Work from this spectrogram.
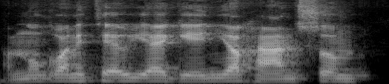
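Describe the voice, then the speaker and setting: A Glaswegian man chatting on a live football stream, with a bright, forceful voice. He teases his friend and jokes at his own expense, calling him bro and mate. His voice comes through a home desk mic. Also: medium pitch, little pitch movement, fast talker. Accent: Glaswegian Scottish. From Scotland. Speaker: podcast host. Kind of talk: casual livestream banter.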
